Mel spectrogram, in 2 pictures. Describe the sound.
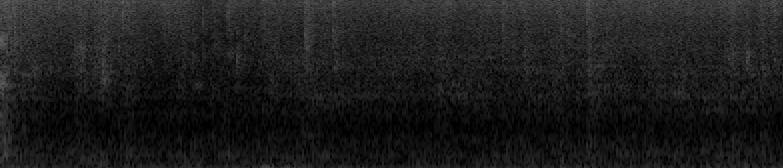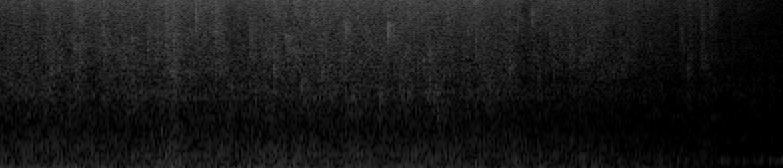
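Hot water runs steadily for a bath as someone is rinsed, a continuous rushing hiss that holds for about eleven seconds before fading out at the end.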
